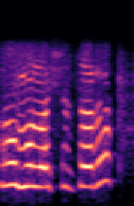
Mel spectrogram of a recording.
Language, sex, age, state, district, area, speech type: Kashmiri, female, 45-60, Jammu and Kashmir, Srinagar, urban, conversation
